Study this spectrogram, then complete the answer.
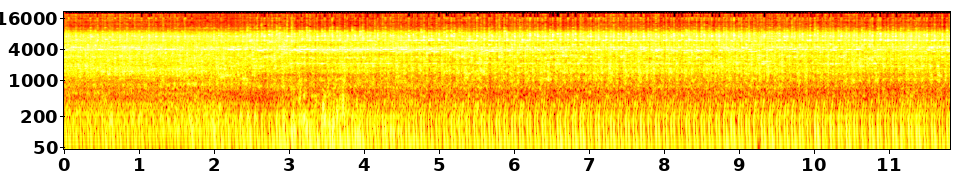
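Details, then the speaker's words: Commercial Briggs & Stratton 25hp V-twin on a Simplicity Champion XT zero turn, heads replaced after a pushrod problem, idle just adjusted. Steady, even fast putter with no misses or knocks. Mower judged in good shape: normal idle. "all right, I think this mower is in good shape."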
